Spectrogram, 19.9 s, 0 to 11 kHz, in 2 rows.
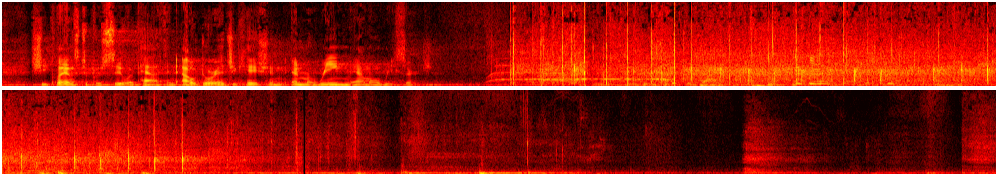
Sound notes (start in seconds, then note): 4.9 applause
